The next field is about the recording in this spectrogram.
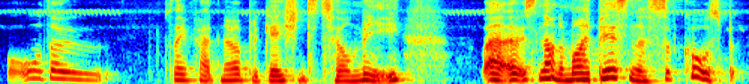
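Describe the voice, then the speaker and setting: A woman's voice: mid-range voice, brisk, darkish tone, lightly acted. A woman acting in an audio play as a polite, hesitant visitor, kindly and earnest, with small stammers. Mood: earnest, tentative. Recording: amateur home recording on personal device.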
